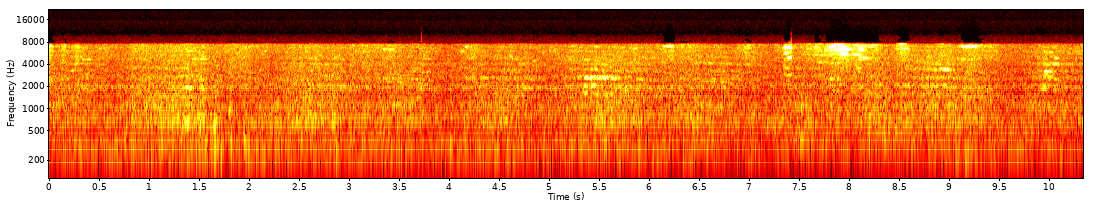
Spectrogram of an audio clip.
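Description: Florida East Coast Railway train cars rolling past a few feet away: a steady rumble and rattle of steel wheels on the rails, with a few short, high wheel squeals a little past the middle.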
